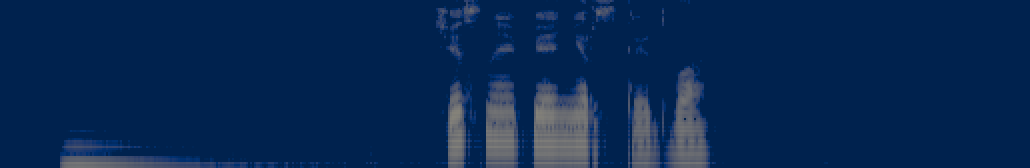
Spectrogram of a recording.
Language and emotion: Russian, neutral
